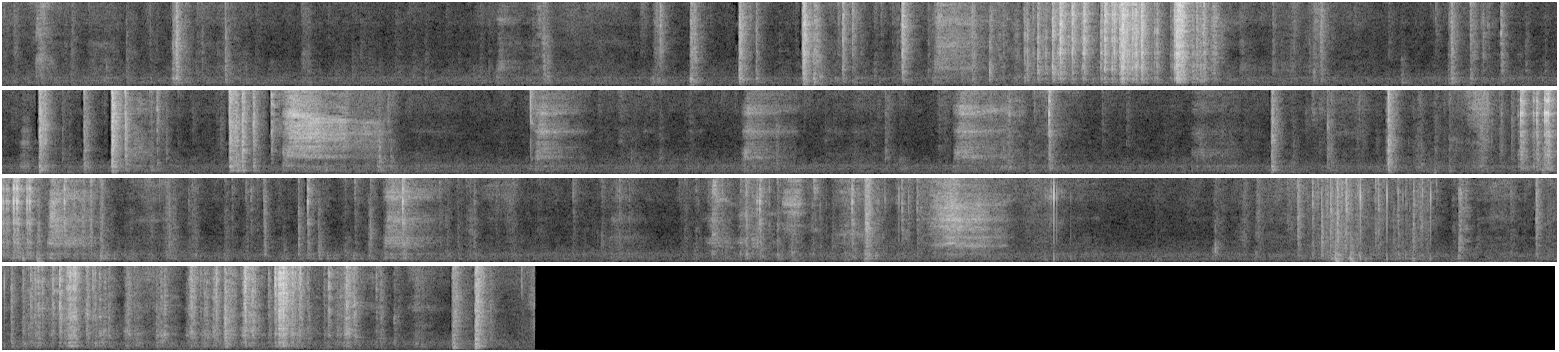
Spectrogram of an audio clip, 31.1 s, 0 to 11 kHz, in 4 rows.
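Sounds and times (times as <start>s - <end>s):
plastic and metal rustling: 0.0s - 9.8s, 14.1s - 21.0s, 21.6s - 26.0s.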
